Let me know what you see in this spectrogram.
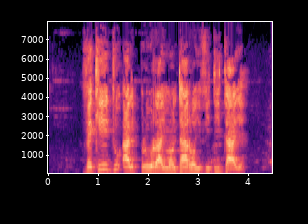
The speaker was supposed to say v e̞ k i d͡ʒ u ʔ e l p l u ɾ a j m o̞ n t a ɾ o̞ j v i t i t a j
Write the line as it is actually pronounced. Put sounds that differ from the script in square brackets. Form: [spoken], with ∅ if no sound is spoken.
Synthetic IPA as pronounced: v e̞ k i d͡ʒ u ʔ [a] l p l u ɾ a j m o̞ n t a ɾ o̞ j v i [d] i t a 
